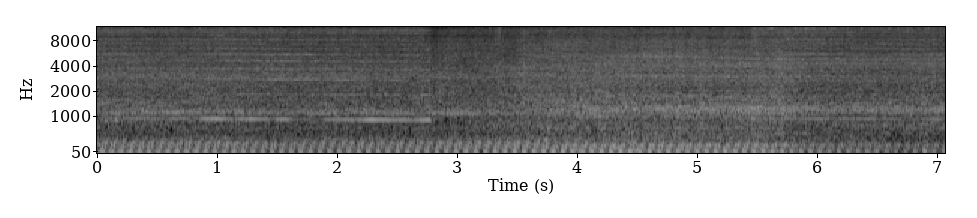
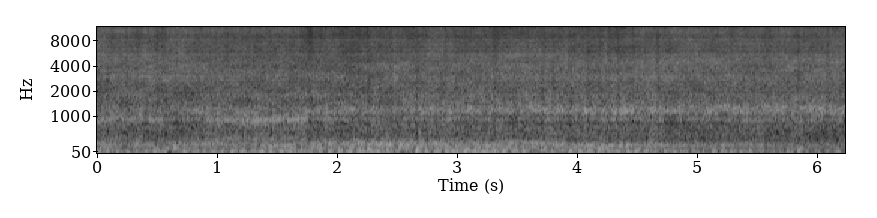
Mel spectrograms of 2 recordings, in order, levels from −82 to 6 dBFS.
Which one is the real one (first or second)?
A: first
